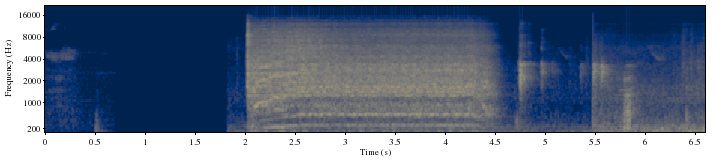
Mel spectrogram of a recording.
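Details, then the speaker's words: 1939 Buick 248 straight-eight with new coil, points checked, spark present, timing estimated about 5° BTDC: starter spins it steadily about two and a half seconds without firing; it runs on gasoline poured in, so the fuel pump isn't delivering fuel. "All right, so I got to troubleshoot why there's no gas getting pumped for the fuel pump."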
